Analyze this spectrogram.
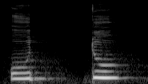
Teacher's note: deux dhammah et en plein milieu, on revient avec les lèvres à la normale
